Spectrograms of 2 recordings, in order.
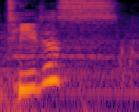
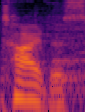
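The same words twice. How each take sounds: First: The first syllable does not sound like 'tide'. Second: The first syllable sounds like 'tide'. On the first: "I've heard people say Titus" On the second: "I stick with Titus because tide"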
